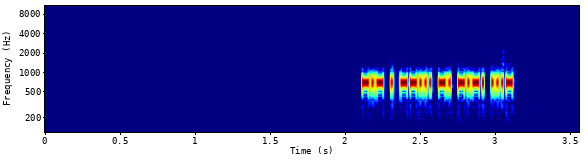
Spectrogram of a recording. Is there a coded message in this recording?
Yes: Morse code from 2.1 to 3.1 s, heard as a keyed tone, about 74 wpm, 700 Hz. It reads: KE7NCV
